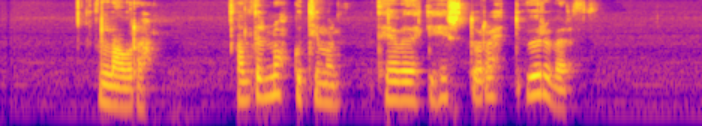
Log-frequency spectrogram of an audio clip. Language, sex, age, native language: Icelandic, female, 40-49, Icelandic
